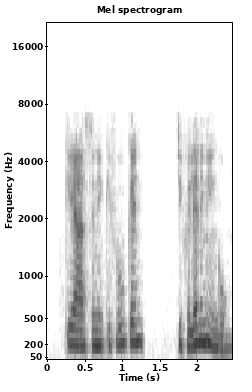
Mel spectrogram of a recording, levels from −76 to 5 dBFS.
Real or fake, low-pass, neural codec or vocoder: fake; 7.2 kHz; codec, 16 kHz, 0.4 kbps, LongCat-Audio-Codec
